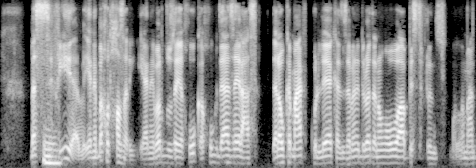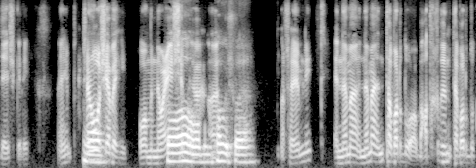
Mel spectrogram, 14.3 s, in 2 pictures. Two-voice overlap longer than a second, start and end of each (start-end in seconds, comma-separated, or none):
none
